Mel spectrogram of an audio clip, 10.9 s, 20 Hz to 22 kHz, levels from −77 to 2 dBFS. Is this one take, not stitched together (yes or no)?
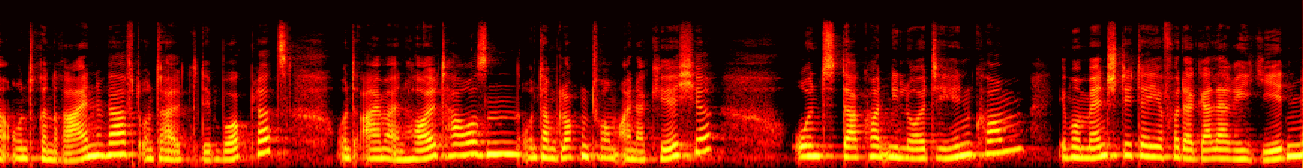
yes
